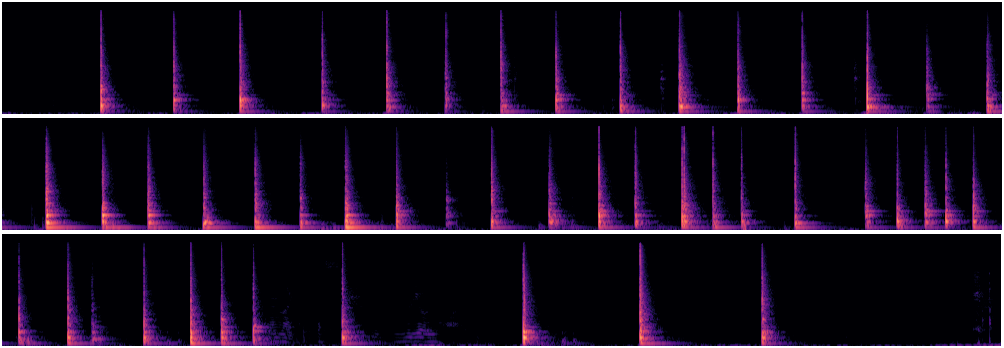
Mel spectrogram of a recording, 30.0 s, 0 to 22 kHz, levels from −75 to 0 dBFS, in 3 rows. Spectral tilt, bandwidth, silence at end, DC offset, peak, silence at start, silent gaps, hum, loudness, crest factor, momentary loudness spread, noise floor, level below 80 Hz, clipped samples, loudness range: -5 dB/octave; 16 kHz; 2.25 s; under 0.1%; 0 dBFS; 1 s; none; none; -31 LUFS; 32 dB; 17 LU; -73 dBFS; -44 dBFS; under 0.1%; 5 LU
